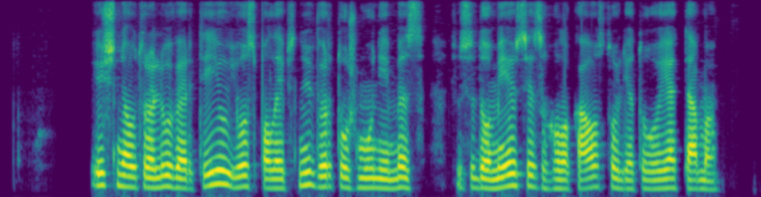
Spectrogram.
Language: Lithuanian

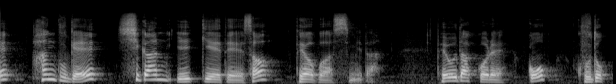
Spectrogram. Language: Korean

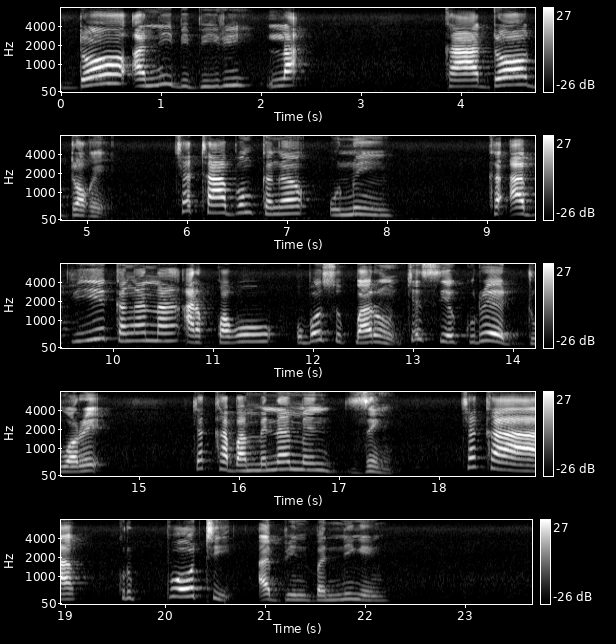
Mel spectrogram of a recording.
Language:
Southern Dagaare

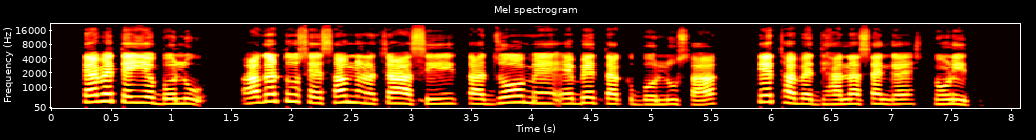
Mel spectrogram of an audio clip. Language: Kullu Pahari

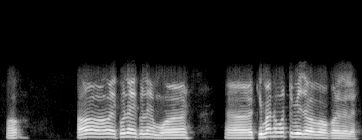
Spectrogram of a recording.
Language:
Assamese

